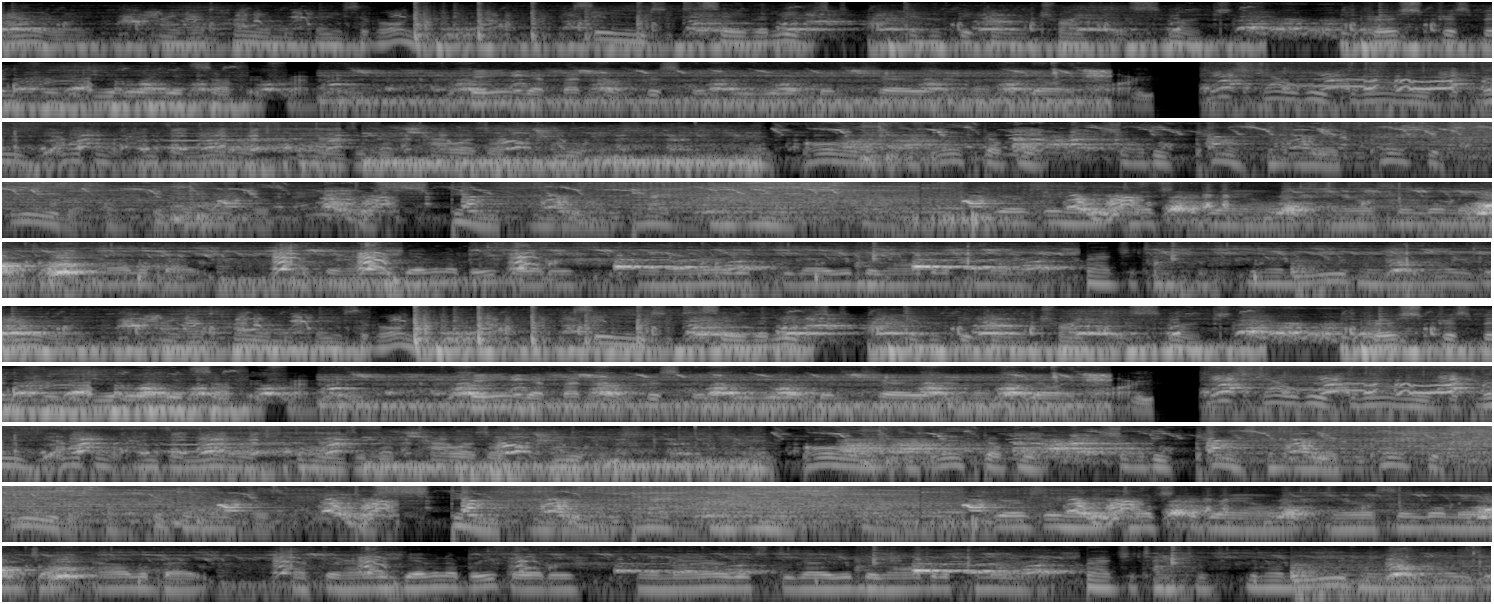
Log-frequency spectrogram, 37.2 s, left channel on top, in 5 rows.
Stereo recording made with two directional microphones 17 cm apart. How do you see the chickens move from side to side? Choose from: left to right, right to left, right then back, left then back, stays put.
right to left.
